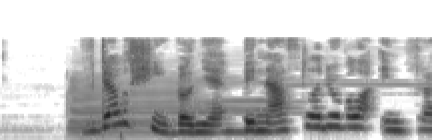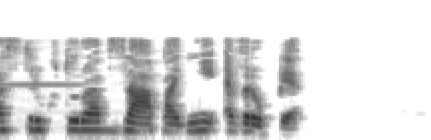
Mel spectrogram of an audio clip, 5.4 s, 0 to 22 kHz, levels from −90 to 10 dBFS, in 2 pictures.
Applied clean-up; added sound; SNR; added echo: classical method Wiener filter.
